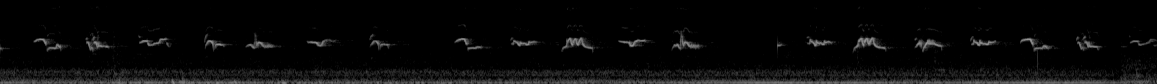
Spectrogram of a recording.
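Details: American robin at Palisade State Park campground in Utah, a bird that chirps all day: a long steady series of sharp, high, slurred chirps, about two per second with brief pauses, over faint low hum.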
